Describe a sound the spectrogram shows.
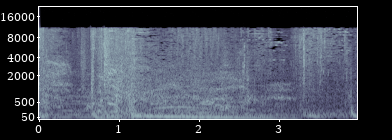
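An electric blast crackles and sizzles.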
